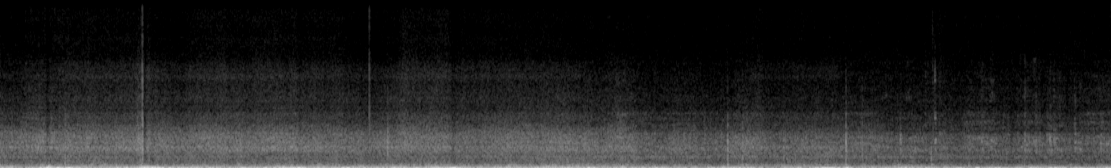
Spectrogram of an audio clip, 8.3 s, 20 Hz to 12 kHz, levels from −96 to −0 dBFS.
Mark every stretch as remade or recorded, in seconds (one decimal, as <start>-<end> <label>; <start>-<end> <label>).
0.0-0.5 recorded; 0.5-4.4 remade; 4.4-5.6 recorded; 5.6-6.3 remade; 6.3-8.3 recorded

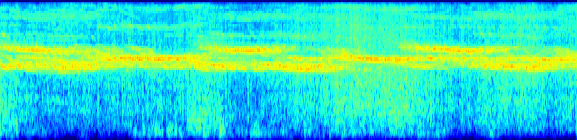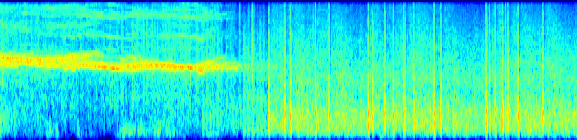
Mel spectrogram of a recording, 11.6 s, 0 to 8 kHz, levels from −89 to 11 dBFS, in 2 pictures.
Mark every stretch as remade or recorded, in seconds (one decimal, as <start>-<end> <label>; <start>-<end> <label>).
0.0-11.5 recorded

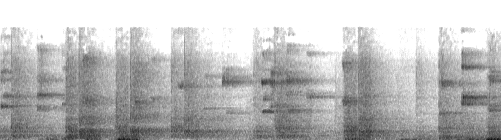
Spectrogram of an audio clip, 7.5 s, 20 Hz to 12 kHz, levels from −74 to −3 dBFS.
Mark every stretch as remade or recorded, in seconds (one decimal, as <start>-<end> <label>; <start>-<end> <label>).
0.0-7.5 remade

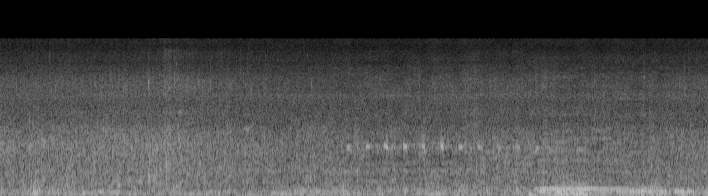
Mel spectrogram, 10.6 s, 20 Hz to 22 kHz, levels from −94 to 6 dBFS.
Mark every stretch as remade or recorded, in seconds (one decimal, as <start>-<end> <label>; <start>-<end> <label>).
0.0-5.0 recorded; 5.0-10.1 remade; 10.1-10.6 recorded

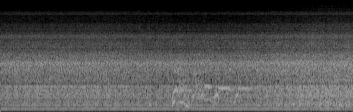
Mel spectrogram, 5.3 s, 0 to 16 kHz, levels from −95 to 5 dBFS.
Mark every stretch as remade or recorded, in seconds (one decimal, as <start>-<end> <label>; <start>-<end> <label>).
0.0-0.8 recorded; 0.8-2.0 remade; 2.0-2.7 recorded; 2.7-4.2 remade; 4.2-5.3 recorded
